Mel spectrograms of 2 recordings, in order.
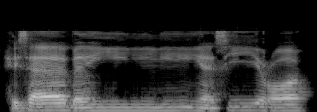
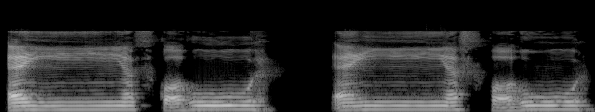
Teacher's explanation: So we're replacing the tanween with the ya sakina, and then combining them together to be ya mushaddada. So we're not pronouncing any noon sakina here. The nasal sound here is the gunna. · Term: idgham with gunna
